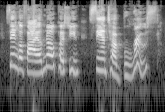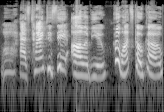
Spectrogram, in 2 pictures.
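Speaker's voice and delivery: loud, high crowd-control calls; drawn-out, punchy storybook announcement; bossy little mouse. Acted. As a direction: announce it like a tiny usher. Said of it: "says one of the little mice".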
